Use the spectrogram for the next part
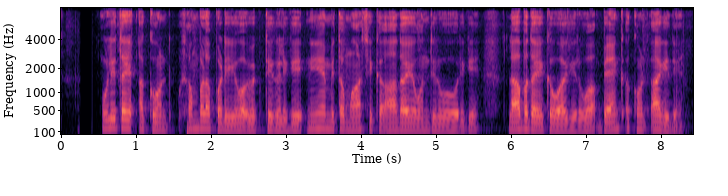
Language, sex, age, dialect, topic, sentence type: Kannada, male, 18-24, Mysore Kannada, banking, statement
